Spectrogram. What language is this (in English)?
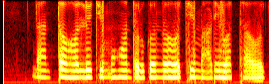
Odia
